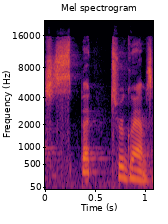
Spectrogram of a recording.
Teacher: As you might expect, there is no aspiration after the P in spectrograms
